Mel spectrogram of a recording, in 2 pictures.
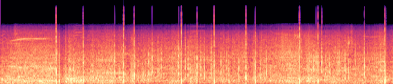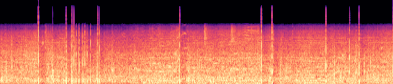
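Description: Fireworks display: aerial shells bursting in many sharp bangs at irregular intervals, over a continuous dense background noise.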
